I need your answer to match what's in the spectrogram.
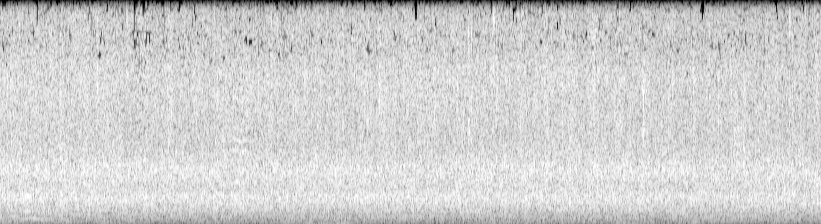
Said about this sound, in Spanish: Qué gran ovación por parte del público que se ha puesto en pie a aplaudir la valentía de esta letra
